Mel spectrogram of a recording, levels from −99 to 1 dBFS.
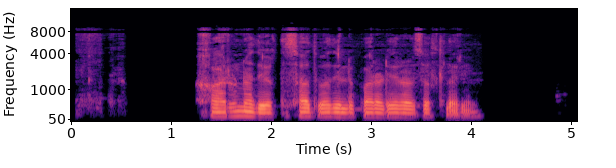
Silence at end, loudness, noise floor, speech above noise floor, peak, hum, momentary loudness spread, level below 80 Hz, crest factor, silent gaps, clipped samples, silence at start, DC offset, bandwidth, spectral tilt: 1 s; -32 LUFS; -56 dBFS; 25 dB; -16 dBFS; none; 9 LU; -76 dBFS; 18 dB; 0.56-1.24 s; under 0.1%; 0.1 s; under 0.1%; 9.4 kHz; -4.5 dB/octave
